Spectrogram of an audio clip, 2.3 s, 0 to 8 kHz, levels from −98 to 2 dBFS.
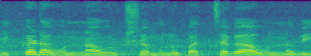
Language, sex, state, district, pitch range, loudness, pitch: Telugu, female, Telangana, Hyderabad, 190-235 Hz, -16 LUFS, 220 Hz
